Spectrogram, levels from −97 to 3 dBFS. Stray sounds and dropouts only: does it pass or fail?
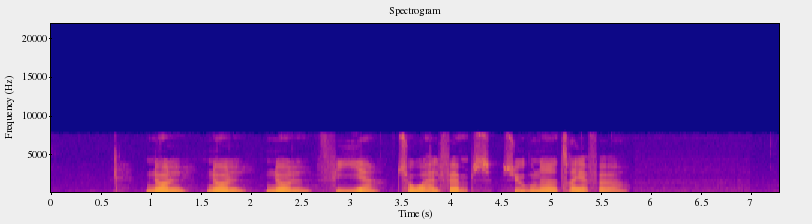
pass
